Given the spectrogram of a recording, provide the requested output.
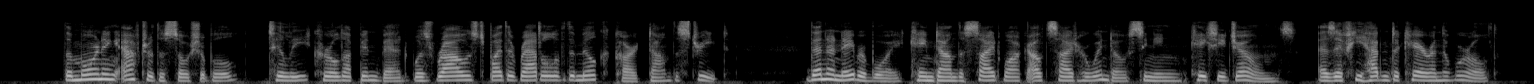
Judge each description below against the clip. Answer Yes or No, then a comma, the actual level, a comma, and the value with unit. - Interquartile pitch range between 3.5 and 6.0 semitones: No, average, 2.7 semitones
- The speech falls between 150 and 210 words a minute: Yes, average, 175 wpm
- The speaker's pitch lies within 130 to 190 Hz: Yes, medium, 185 Hz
